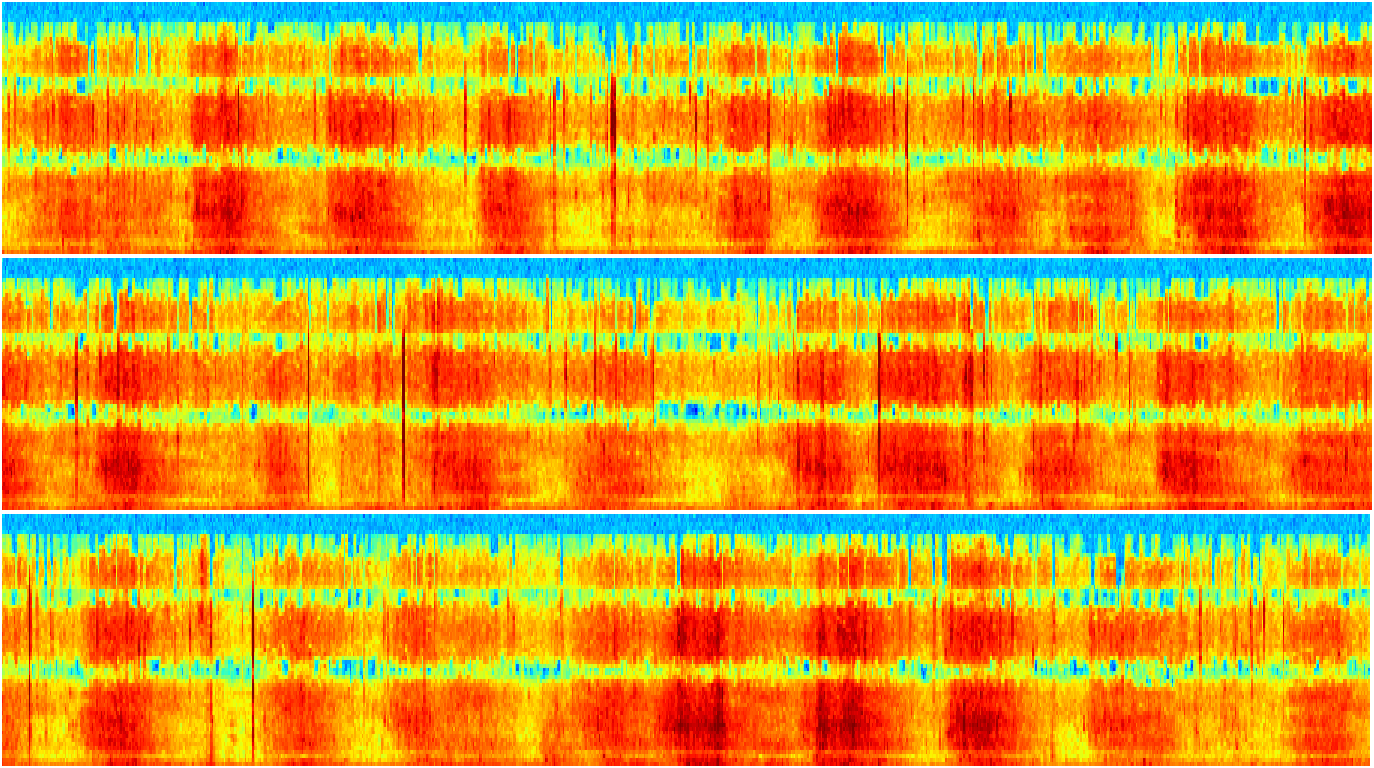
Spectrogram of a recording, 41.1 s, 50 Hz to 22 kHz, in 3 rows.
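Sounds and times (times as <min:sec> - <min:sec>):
small waves washing in: 0:00.0 - 0:41.0
wind rumbling on microphone: 0:00.0 - 0:41.0
campfire crackling and popping: 0:04.2 - 0:08.1, 0:08.8 - 0:10.6, 0:13.8 - 0:20.6.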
